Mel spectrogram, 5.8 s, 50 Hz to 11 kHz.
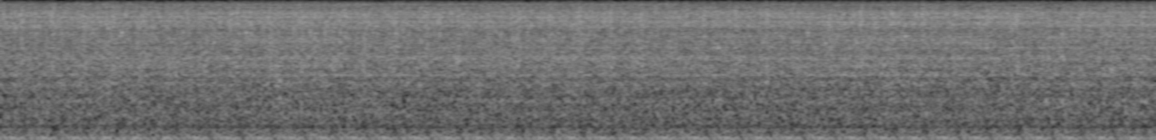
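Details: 1972 GMC 1-ton ramp truck with a 454 Chevy big block and TH400 automatic, revived after sitting about 27 years. It settles into a deep, even V8 idle with a steady low rumble and no ticking or knocking. Oil pressure is pegged; the engine idles normally.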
